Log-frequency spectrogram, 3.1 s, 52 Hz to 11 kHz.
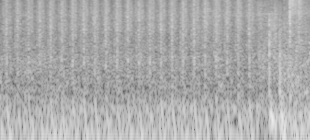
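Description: Rapid, steady machine-gun fire from tanks in War Thunder, including BT-5 and BT-7 light tanks, keeps up a loud, even rhythm for about three seconds with a heavier blast near the end.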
